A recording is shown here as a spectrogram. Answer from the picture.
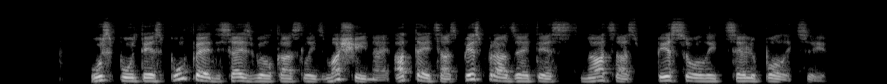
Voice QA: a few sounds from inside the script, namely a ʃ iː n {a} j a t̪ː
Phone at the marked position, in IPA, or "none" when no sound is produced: a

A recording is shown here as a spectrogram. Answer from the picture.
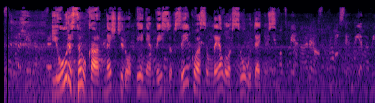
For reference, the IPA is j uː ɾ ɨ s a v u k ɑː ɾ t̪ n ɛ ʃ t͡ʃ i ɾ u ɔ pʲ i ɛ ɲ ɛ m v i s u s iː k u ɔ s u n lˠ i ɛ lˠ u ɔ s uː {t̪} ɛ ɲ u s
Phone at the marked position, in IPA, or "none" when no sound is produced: d̪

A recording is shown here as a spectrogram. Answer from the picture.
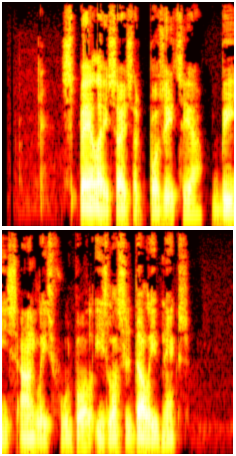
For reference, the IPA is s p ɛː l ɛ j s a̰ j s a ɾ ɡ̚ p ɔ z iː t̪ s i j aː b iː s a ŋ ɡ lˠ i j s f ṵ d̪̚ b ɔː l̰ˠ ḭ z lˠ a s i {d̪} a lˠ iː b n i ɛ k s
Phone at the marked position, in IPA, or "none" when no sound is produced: d̪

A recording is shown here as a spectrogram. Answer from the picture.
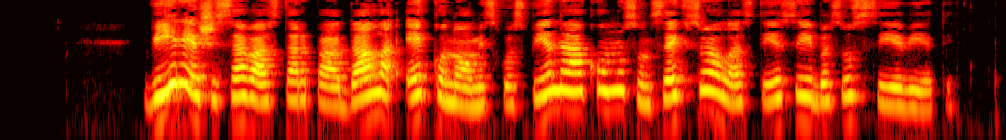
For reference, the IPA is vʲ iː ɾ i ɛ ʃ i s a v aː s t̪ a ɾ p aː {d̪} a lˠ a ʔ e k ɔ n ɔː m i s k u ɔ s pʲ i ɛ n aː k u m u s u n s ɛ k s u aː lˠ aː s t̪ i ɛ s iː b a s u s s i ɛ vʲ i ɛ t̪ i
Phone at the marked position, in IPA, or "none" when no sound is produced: d̪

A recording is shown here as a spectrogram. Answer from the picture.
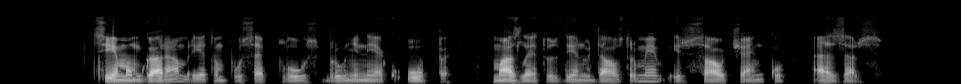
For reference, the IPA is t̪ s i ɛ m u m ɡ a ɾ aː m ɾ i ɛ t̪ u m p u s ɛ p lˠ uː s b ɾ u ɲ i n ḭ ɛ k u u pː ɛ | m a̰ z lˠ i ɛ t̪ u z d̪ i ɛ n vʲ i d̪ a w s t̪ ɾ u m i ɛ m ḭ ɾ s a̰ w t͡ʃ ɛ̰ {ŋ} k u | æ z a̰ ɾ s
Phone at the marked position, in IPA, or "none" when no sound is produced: ŋ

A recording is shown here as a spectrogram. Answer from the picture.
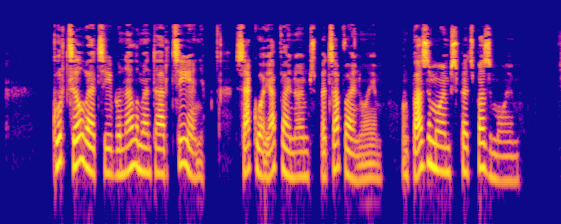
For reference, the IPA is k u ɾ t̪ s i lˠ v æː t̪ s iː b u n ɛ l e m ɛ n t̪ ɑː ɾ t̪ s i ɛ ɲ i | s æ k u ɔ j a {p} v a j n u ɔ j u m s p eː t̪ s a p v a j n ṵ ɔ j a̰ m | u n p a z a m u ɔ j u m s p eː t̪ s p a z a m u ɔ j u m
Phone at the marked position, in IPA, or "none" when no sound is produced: p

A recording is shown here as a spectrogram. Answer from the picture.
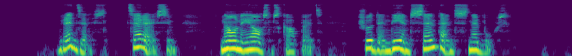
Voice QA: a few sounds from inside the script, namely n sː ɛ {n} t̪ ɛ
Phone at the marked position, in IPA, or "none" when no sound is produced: n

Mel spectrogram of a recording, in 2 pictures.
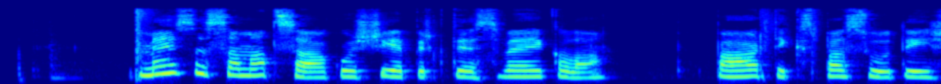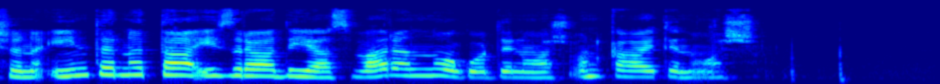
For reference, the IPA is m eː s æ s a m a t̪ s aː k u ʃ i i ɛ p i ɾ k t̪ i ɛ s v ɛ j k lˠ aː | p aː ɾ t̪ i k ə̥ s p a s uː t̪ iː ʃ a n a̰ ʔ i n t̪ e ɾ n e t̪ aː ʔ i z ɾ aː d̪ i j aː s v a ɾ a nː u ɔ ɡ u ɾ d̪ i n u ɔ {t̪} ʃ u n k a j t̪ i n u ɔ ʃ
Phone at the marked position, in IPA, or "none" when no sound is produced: none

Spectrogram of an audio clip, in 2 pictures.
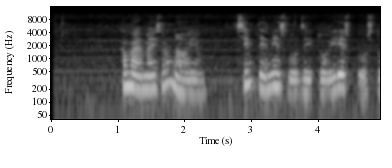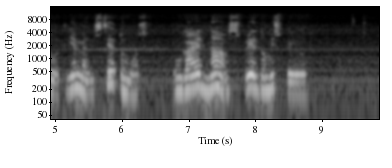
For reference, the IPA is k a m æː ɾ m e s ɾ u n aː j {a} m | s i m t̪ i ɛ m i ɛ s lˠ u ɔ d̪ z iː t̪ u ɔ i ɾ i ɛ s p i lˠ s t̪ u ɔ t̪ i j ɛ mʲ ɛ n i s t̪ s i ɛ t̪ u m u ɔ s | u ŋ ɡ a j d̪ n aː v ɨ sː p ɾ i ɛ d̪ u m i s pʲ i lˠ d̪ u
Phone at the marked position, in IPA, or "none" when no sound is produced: a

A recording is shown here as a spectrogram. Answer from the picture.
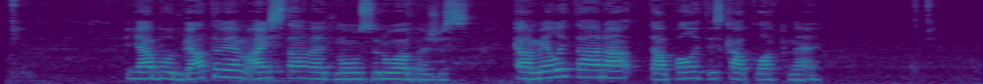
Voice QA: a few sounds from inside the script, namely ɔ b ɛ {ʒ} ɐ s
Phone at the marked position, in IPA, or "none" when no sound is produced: ʒ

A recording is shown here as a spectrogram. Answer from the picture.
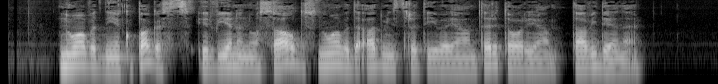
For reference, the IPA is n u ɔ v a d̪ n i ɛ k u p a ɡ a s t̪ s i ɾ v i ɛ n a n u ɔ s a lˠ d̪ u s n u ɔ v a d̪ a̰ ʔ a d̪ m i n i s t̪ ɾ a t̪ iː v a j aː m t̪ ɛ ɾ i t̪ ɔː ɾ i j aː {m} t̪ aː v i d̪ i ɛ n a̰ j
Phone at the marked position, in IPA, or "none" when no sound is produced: m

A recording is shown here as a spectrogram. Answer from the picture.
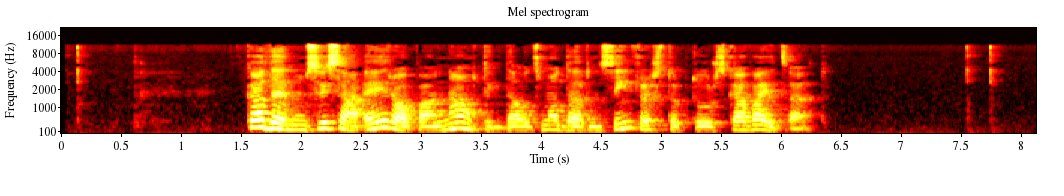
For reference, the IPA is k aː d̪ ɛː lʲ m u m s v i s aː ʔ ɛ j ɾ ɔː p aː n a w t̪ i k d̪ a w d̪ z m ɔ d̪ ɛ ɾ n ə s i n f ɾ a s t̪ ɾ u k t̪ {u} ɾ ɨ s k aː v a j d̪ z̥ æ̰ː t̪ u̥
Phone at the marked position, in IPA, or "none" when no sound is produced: uː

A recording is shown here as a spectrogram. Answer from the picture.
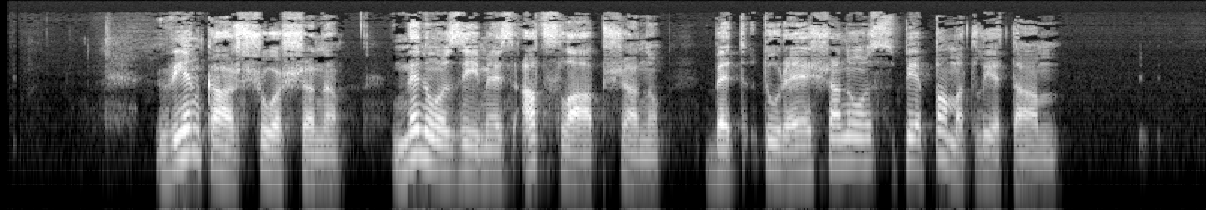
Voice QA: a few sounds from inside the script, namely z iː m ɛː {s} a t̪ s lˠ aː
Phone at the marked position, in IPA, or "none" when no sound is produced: s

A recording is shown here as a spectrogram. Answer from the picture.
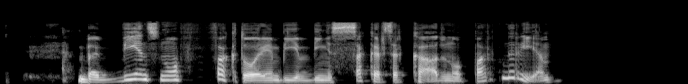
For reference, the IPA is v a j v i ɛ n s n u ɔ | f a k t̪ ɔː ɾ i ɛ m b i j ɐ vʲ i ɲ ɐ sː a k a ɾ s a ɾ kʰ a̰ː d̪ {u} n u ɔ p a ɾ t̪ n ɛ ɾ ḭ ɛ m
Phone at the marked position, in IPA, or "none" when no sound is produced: u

